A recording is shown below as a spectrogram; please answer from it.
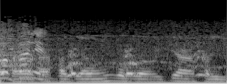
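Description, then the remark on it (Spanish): Dogs bark and yelp loudly, a few overlapping, pitch-bending barks packed into a couple of seconds with hardly a pause between them. “Saludos para usted y para todos sus perritos que están ladrando ahí.”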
